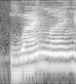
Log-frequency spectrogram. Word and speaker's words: Ylang Ylang: Y-L-A-N-G. Y-L-A-N-G. – Y-L-A-N-G.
